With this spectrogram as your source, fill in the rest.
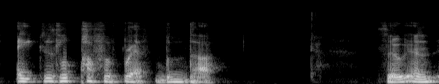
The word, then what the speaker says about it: Buddha: So you might hear it as buddha which the in native Indians speak say hang on that's just not wrong it's not budda it's buddha but okay that that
